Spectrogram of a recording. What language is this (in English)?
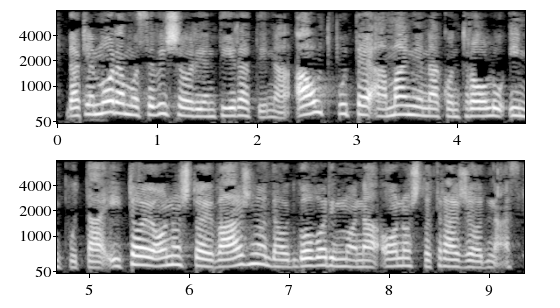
Croatian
